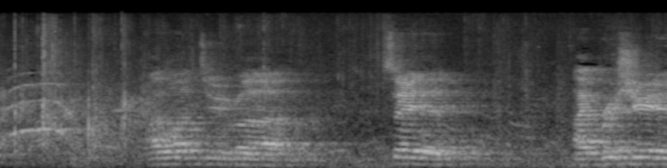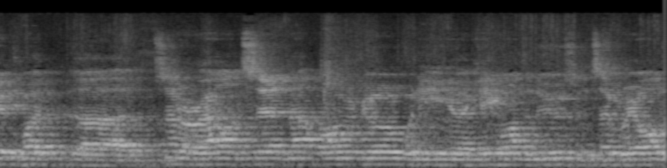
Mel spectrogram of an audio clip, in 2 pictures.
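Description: A man speaks with animation into a microphone, heard over loudspeakers.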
